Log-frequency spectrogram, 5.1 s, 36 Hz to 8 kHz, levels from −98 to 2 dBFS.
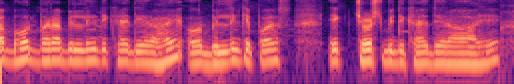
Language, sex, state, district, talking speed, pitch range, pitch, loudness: Hindi, male, Arunachal Pradesh, Papum Pare, 210 wpm, 140-165 Hz, 155 Hz, -18 LUFS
